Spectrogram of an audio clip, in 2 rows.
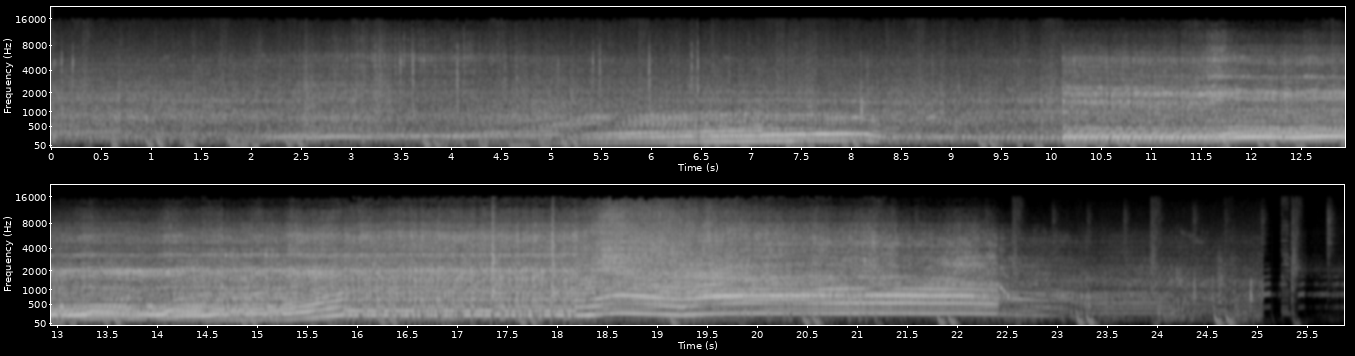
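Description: Engine-swapped, turbocharged Porsche 911 accelerating hard: the engine note climbs through the revs and drops at each upshift, over several runs, and fades out near the end.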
